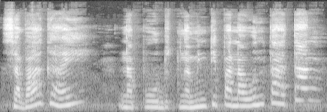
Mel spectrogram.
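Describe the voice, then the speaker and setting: A woman's voice: high-pitched, big pitch swings, moderate pace, slight background noise. A woman with an Ilocano accent playing a nagging, outspoken village woman in a comedy audio drama, drawn out and exclamatory. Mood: complaining.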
